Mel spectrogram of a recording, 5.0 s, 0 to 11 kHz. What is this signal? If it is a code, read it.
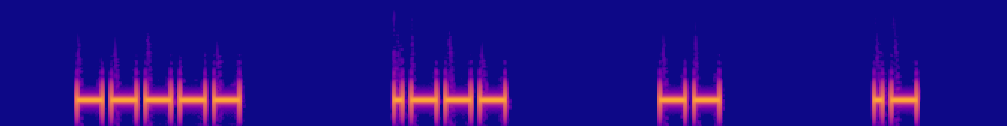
Morse code, heard as a keyed tone, about 28 wpm, spaced as for 10 wpm, 700 Hz. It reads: 0JMA
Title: USA Call Signs - 6 Characters - 6x Character Spacing - 28wpm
